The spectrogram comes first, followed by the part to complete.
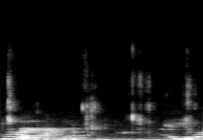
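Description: A person's voice with a few clicks between its sounds.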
